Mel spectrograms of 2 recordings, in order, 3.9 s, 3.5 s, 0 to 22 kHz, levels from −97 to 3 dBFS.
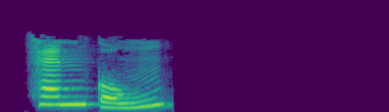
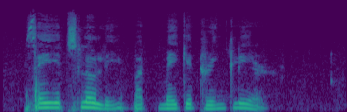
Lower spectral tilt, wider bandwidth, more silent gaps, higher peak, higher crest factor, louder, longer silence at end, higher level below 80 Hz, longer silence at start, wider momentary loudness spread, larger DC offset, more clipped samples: second, -3 dB/octave vs -6.5 dB/octave; second, 6.2 kHz vs 13.5 kHz; neither; first, 0 dBFS vs -24 dBFS; about the same, 20 dB vs 16 dB; first, -16 LUFS vs -39 LUFS; first, 2.2 s vs 0.8 s; about the same, -66 dBFS vs -68 dBFS; about the same, 0.3 s vs 0.25 s; first, 15 LU vs 10 LU; neither; neither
